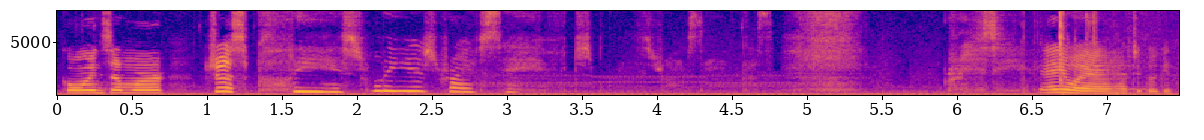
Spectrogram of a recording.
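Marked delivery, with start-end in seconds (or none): 1.0-3.1 higher and slow, drawn out; high slow plea. Real, not acted. Pleading with viewers, then whispered. 3.4-6.3 whispered aside. Real, not acted. Whispered repeat of the plea.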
